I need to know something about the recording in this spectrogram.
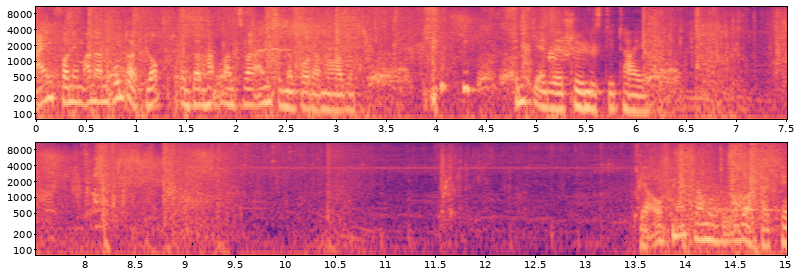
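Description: Video game combat effects crack and clash.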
